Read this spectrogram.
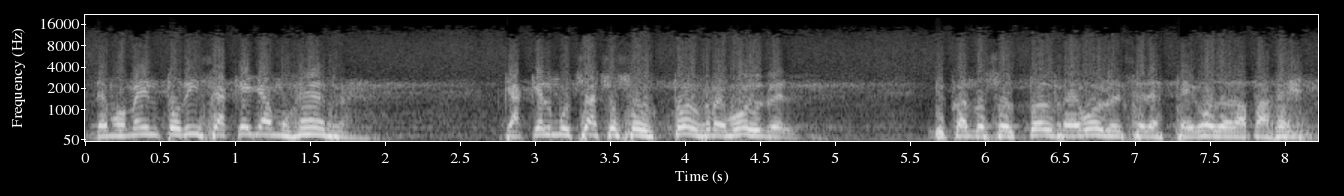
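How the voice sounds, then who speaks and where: A man's voice: high-pitched, moderate pace, slightly rough. A man preaching a fiery sermon, telling a story emphatically and calling out to the congregation. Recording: dull lo-fi sound.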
